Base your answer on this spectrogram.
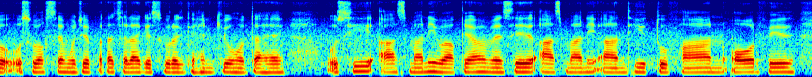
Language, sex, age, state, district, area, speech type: Urdu, male, 18-30, Uttar Pradesh, Lucknow, urban, spontaneous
